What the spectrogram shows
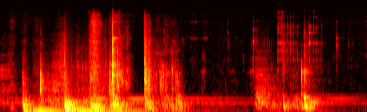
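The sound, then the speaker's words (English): A metal spoon, set upside down with its lip on the rim of a glass while a drink is being made, clinks and scrapes against the rim, a quick cluster of bright taps with a faint ringing tone, then a short pause and a few more clinks. “So I thought, no, the spoon is meant to go upside down. See this little lip here? This sits on the edge of the glass like so.”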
